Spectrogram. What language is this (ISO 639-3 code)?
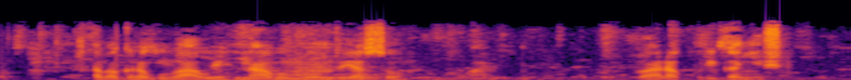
kin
